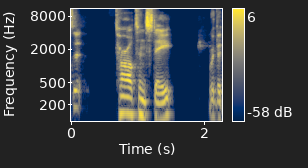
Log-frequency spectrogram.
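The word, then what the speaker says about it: Tarleton: the name of the school how do you pronounce it Tarlton state with a t yep Tarlton okay yep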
